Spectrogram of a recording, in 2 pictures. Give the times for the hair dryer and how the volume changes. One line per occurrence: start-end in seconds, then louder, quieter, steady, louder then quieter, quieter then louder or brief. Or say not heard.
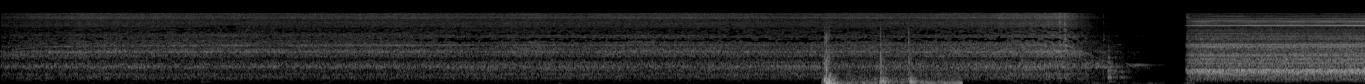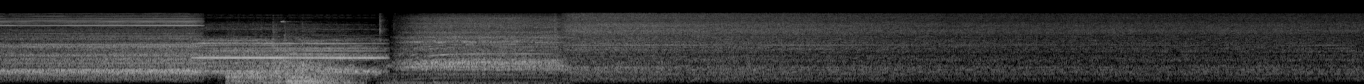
0.0-27.2 louder then quieter.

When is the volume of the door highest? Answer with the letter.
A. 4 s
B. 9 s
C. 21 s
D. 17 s
D.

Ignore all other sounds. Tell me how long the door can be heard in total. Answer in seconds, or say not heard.
3 s.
